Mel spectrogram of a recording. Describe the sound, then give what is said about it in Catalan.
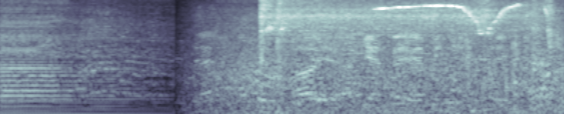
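A bus engine idles with a low, droning rumble, then a loud burst of air-brake hiss bursts out and holds steady, a faint whistling tone gliding through it. “Això és un autobús, tu.”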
